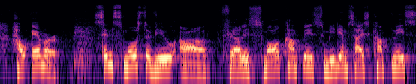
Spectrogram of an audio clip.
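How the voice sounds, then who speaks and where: This man talks at a moderate pace with a fairly high pitch and a Danish accent. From Denmark. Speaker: innovation consultant and speaker. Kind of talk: conference talk.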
